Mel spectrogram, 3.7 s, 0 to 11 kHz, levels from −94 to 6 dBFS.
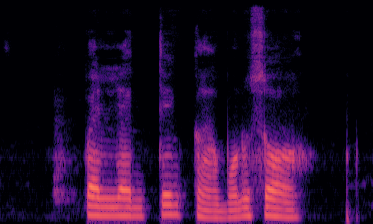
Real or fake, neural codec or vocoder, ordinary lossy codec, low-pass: fake; codec, 44.1 kHz, 7.8 kbps, DAC; Opus, 64 kbps; 9.9 kHz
